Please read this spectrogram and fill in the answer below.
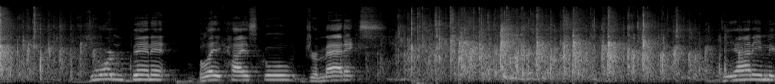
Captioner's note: applause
